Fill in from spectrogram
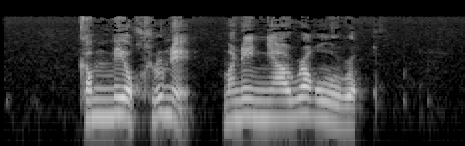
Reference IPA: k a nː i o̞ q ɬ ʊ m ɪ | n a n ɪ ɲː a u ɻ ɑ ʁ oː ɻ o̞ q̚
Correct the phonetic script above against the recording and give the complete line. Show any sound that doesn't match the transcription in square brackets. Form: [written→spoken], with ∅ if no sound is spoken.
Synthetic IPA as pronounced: k a [nː→mː] i o̞ q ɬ ʊ [m→n] ɪ | [n→m] a n ɪ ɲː a u ɻ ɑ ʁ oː ɻ o̞ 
